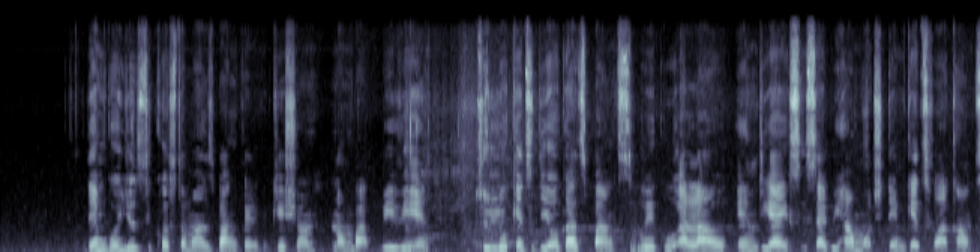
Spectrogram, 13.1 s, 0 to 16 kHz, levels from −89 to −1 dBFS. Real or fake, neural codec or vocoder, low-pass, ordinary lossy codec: real; none; 14.4 kHz; none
